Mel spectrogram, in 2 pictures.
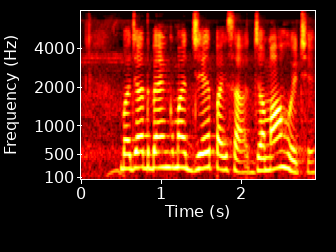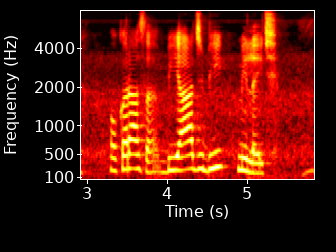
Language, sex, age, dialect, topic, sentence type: Maithili, female, 25-30, Angika, banking, statement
